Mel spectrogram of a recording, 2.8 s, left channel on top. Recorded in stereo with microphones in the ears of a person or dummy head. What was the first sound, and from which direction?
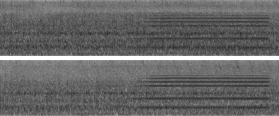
A trumpet, 20° right (ahead or behind).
